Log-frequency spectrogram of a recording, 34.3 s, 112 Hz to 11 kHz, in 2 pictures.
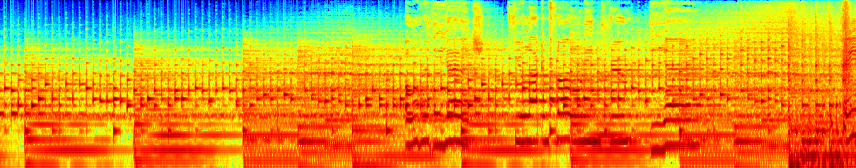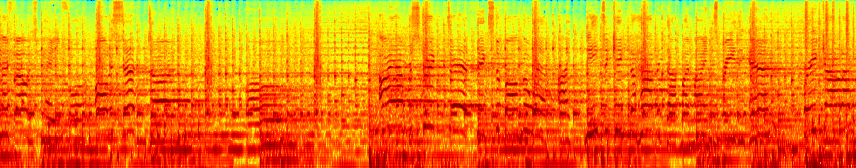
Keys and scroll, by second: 12.6 ctrl+space, 12.8 ctrl+space, 13.7 ctrl+space, 14.2 b, 14.6 ctrl+space, 14.8 ctrl+space, 15.0 x, 17.4 x, 20.2 z, 21.2 space, 21.9 ctrl+space, 22.5 space, 22.8 x, 24.6 3, 31.1 8, 32.4 1.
